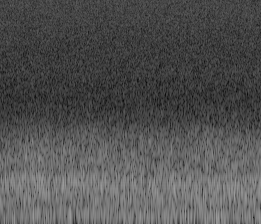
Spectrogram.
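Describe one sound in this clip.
Leaves rustle in the wind.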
